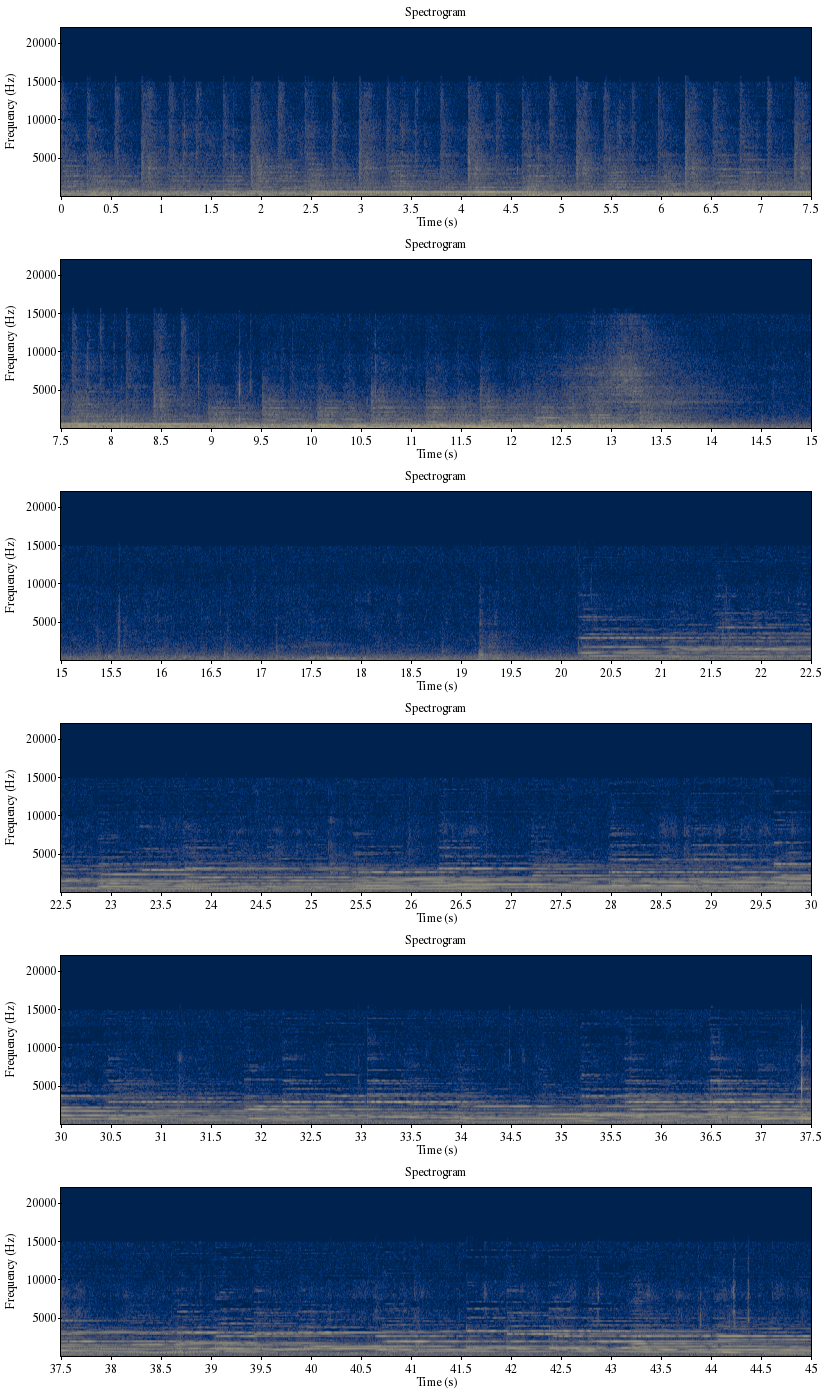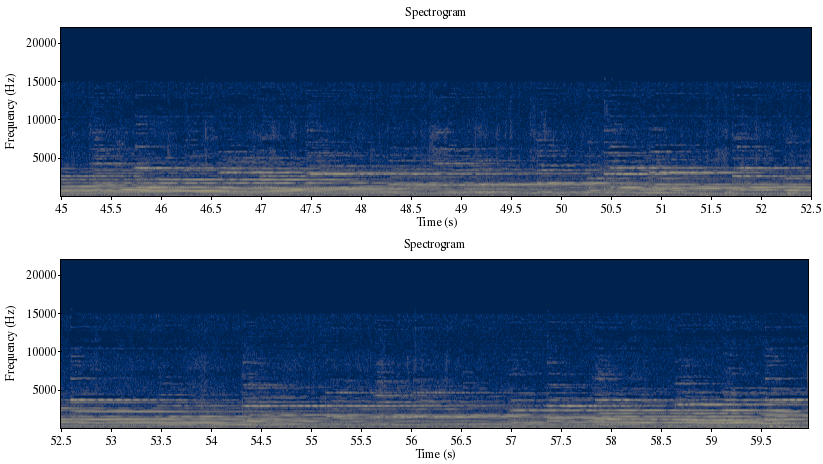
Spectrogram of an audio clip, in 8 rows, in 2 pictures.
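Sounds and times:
handbell choir playing: 0.0 - 14.6, 20.1 - 59.9.

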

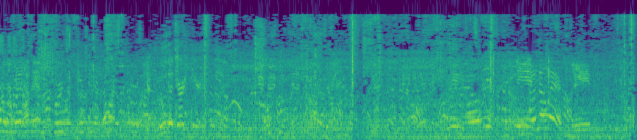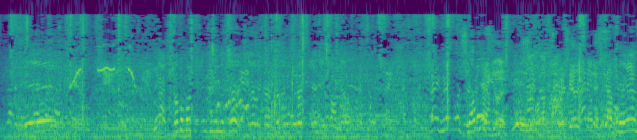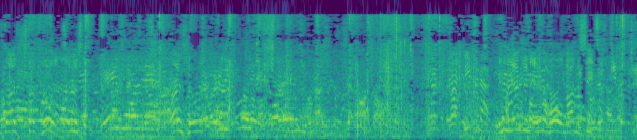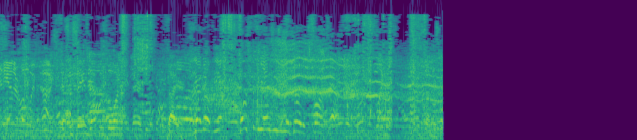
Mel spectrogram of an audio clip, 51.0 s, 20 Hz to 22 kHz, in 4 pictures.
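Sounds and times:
indistinct chatter: 0.0 - 47.1
people talking over one another: 0.0 - 47.1.

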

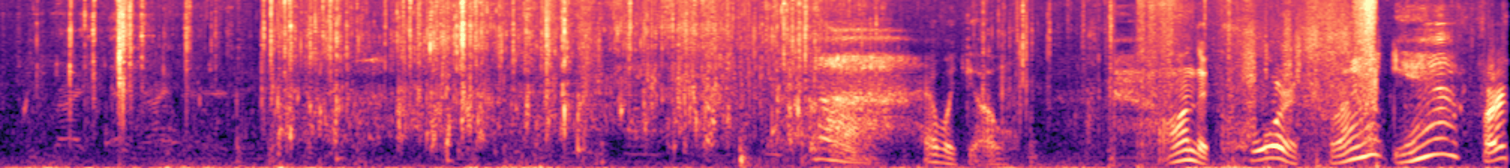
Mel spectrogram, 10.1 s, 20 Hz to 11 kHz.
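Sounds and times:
small water splashes: 0.7 - 7.0
water lapping against kayak hull: 1.5 - 9.4.

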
